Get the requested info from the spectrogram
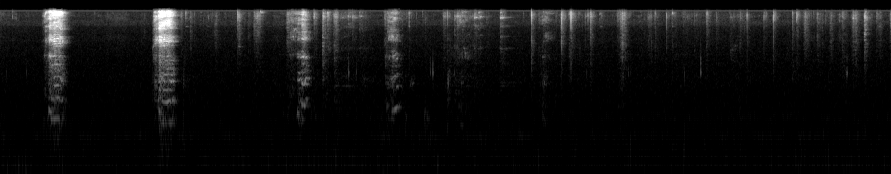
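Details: Old dog with congestive heart failure, on medications for months: two harsh honking coughs, then weaker coughs and raspy breathing. The owner says the coughing and wheezing vary with temperature and humidity and occur at rest, not only with exercise.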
